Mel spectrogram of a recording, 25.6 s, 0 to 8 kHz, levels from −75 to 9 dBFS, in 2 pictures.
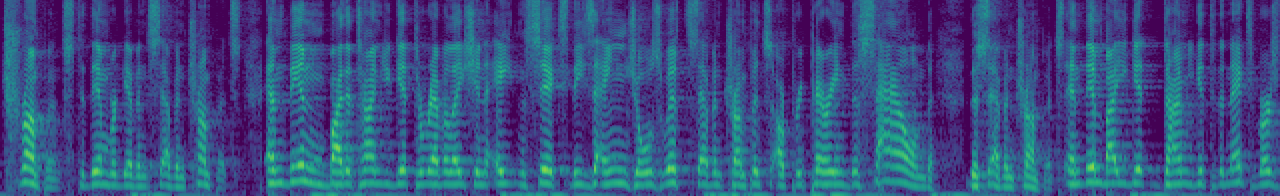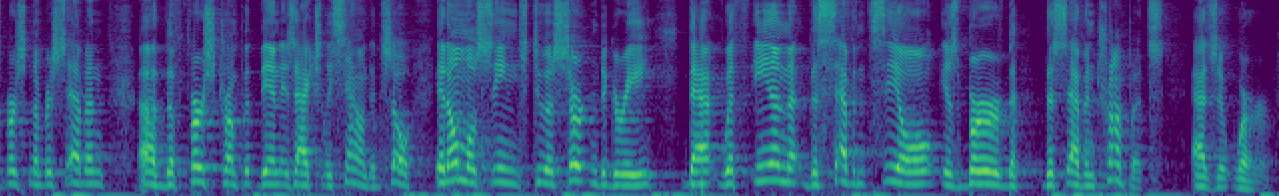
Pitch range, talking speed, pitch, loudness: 175-200 Hz, 175 wpm, 190 Hz, -17 LUFS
